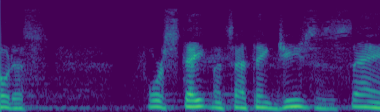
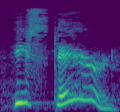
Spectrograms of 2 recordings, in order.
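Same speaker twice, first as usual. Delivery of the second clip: high, loud mock alarm; alarmed wife; 10 semitones higher, 5 dB louder than usual. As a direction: play the worried wife, voice shooting up then dropping. Wife alarmed about crying baby.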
